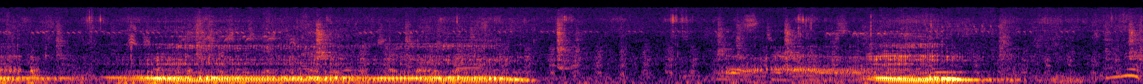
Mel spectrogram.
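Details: Large male American bison grunting with tongue out to show dominance; a long, deep, rumbling grunt lasting about three seconds, then a shorter second grunt, with a person talking quietly in between.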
